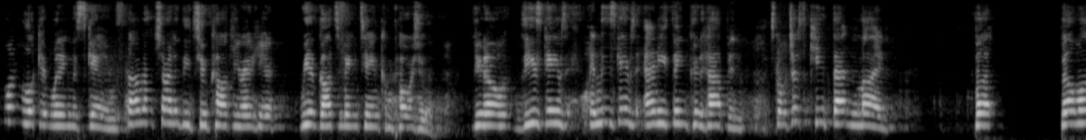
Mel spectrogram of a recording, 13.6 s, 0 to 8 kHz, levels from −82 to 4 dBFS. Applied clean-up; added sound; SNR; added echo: neural mask model DeepFilterNet 3.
